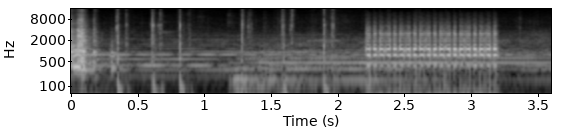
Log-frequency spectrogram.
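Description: A telephone rings in a single loud burst of rapid trilling pulses lasting about a second, preceded by a few sharp clicks.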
